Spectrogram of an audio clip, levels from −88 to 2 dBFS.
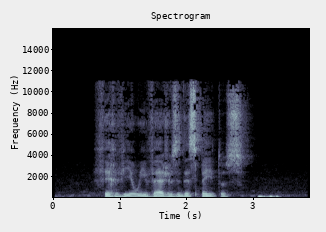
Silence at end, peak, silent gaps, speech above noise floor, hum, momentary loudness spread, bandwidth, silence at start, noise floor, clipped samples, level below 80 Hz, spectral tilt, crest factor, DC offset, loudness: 0.4 s; -8 dBFS; none; 32 dB; none; 11 LU; 11.5 kHz; 0.65 s; -57 dBFS; under 0.1%; -36 dBFS; -4.5 dB/octave; 18 dB; under 0.1%; -26 LUFS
